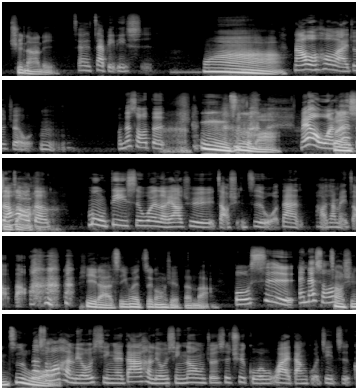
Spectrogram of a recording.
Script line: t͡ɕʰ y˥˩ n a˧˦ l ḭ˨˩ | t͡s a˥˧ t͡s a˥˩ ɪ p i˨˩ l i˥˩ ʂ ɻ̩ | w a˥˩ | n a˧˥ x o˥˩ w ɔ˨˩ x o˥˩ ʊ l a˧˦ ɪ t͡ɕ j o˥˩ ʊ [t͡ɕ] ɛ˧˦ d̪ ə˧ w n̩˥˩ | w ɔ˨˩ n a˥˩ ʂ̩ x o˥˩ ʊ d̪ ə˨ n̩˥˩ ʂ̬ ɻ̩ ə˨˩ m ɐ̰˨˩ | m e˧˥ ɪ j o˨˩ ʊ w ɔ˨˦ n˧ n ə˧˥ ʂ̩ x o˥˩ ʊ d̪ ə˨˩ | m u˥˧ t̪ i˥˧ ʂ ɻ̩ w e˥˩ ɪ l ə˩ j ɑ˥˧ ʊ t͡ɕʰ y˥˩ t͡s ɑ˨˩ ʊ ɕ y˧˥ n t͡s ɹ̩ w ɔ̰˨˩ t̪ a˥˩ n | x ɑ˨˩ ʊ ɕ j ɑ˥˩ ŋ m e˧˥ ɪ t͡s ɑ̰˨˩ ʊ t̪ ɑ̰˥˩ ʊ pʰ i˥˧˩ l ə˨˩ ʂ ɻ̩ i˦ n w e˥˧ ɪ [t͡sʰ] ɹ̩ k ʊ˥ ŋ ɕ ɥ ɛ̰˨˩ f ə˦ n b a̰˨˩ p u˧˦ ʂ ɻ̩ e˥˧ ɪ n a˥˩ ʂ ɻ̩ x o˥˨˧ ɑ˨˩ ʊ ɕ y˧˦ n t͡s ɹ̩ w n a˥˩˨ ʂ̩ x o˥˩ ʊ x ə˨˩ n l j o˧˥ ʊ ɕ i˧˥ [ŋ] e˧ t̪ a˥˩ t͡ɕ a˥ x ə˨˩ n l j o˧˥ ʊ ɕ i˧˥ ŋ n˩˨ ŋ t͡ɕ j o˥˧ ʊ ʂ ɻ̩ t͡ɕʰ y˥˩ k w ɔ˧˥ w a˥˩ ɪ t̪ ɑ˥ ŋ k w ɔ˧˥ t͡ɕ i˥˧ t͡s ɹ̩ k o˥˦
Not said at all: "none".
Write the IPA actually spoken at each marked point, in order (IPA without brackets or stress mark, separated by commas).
t͡ɕ, t͡s, ŋ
